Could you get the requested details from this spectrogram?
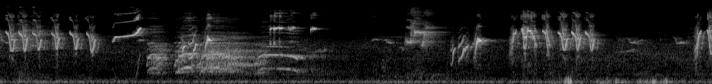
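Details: Oriental magpie-robin (kacer) in full, vigorous song: loud bursts of quick repeated notes alternate with sweeping whistles and chattering phrases, pausing briefly midway before the rapid notes resume.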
